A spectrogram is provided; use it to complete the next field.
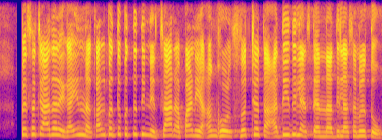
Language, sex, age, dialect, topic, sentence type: Marathi, male, 18-24, Standard Marathi, agriculture, statement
